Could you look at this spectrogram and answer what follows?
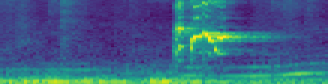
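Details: One short rasping chatter from a noisily calling sooty-headed bulbul, harsh and slightly descending, set against a low rumbling background.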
